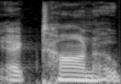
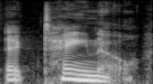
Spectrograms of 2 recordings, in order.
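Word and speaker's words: ekteino: word actino and you you're going to hear her pronounce it a little different ektano but it's actino and i double check that from a few different sources that are able to pronounce greek and so when she's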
